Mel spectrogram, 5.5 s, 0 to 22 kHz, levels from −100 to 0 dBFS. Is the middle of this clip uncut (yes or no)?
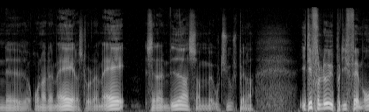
yes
